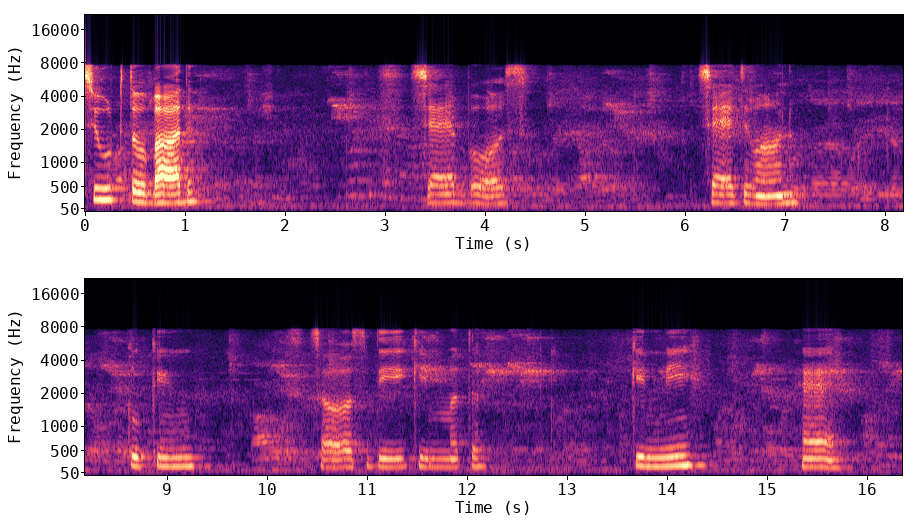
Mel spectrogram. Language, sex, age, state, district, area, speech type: Punjabi, female, 60+, Punjab, Fazilka, rural, read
